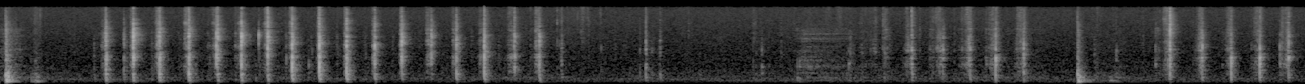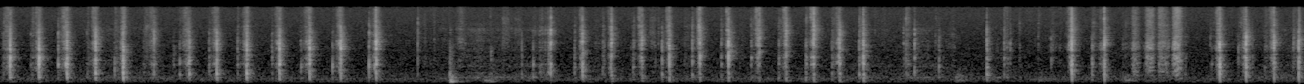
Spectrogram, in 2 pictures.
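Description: Fine-tip glue bottle dabbed along the edges of a cardstock tag: a quick run of light taps and clicks, about three or four a second, with a pause of a couple of seconds about six seconds in.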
